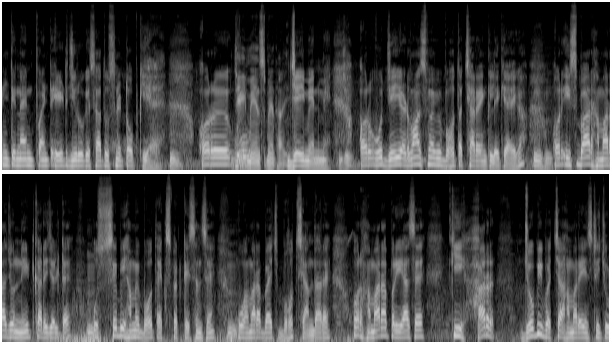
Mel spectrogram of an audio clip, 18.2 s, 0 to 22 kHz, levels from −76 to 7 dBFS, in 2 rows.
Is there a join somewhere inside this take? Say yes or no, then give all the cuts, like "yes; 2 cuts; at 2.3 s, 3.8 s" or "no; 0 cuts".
no; 0 cuts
